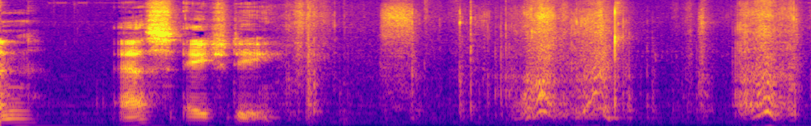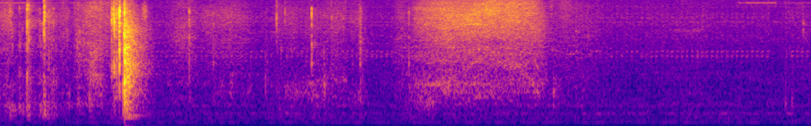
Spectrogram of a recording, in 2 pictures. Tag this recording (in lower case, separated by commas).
inside a small room, speech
